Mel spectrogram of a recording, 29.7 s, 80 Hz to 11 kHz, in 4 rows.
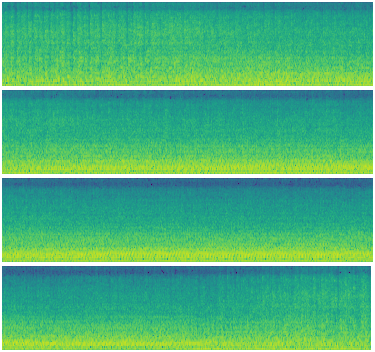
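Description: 1967 Pontiac GTO's new Pontiac 400 V8, bored and stroked to 475 cubic inches, running steadily. Its engine speed climbs a few seconds in, holds higher through the middle, then settles back down near the end.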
